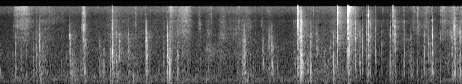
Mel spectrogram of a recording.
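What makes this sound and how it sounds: An empty, thin clear plastic bag with a white label is crinkled and squeezed with fingers. It makes a continuous run of sharp, bright crackles and crinkles, with brief louder snaps, over a soft, quiet background with little low end.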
